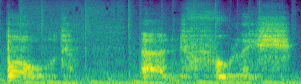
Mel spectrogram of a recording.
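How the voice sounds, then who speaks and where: Gravelly, slow, menacing cyborg villain. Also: male voice, lowish voice, wildly swooping pitch, far from the mic, music in the background, exaggerated voice. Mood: menacing taunts. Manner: taunting, contemptuous, slow and deliberate. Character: menacing hulking cyborg villain, male, a living nightmare. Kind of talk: video game voice acting.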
